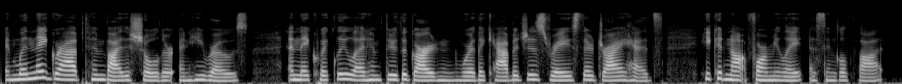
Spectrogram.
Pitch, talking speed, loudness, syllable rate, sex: 200 Hz, 220 wpm, -18 LUFS, 5.5 syllables/s, female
